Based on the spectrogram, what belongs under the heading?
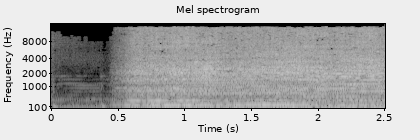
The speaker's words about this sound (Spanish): Una veintena de drones, Antonio, que así sonaban y que han vigilado desde el aire los espacios más concurridos como plazas, calles y parques como el de Atenas y los alrededores de Madrid-Río.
